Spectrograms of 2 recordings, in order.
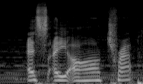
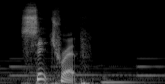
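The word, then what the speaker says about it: satrap: How do you pronounce it again? Is it sat trap? S trap. S A R trap. Like Sar trap. Citrep. Don't think it's Citrep. Sar trap. The latter.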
